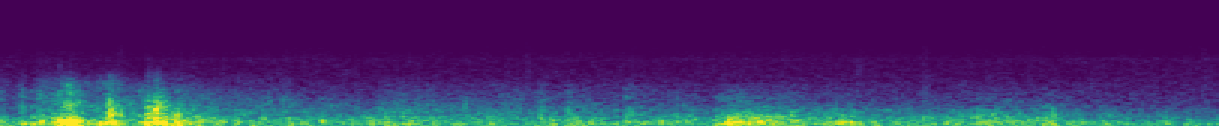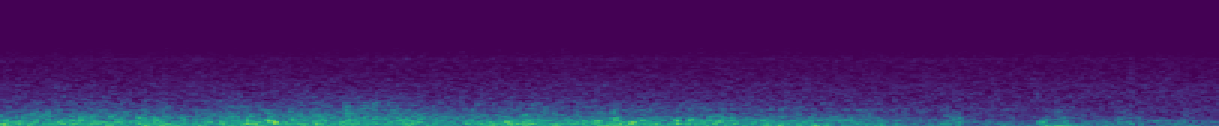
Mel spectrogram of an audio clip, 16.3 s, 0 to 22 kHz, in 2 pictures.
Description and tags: SE Thunder 01
thunder, weather, wgeat, rain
